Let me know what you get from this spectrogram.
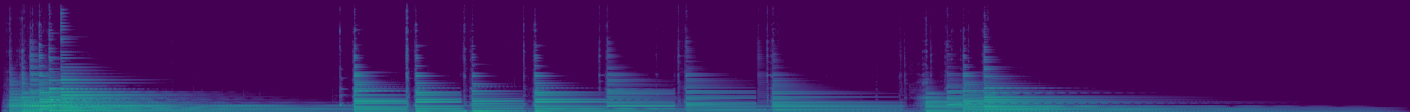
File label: Positioning Examples Stereo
